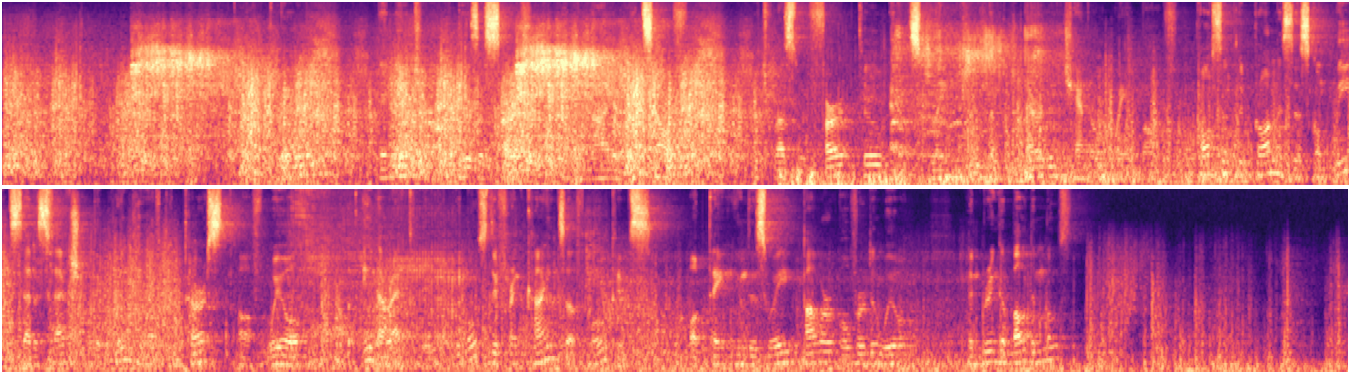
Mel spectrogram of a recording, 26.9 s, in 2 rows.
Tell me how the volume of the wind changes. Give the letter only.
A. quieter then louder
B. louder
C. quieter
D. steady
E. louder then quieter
C.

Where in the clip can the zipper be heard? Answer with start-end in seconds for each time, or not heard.
8.8-10.8, 16.3-18.1.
